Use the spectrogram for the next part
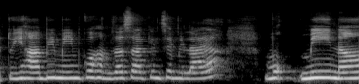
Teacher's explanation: मूमिनन नहीं पढ़ना, ये वाव मद्दा नहीं है, ये हमज़ा साकिन है। तो यहाँ भी मीम को हमज़ा साकिन से मिलाया।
